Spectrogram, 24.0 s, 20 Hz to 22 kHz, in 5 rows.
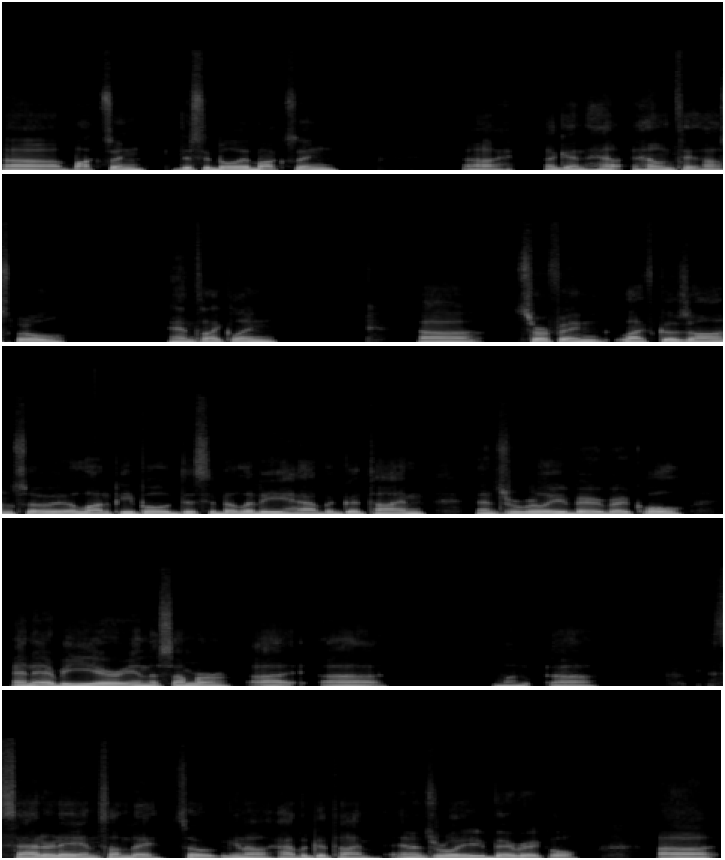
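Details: Adult man, a former paramedic, living with Broca's aphasia after a stroke in 2007: non-fluent, fragmented speech with fillers and repeated phrases.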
